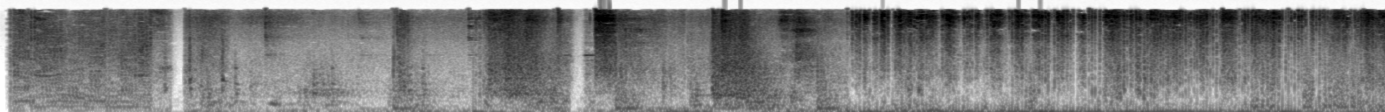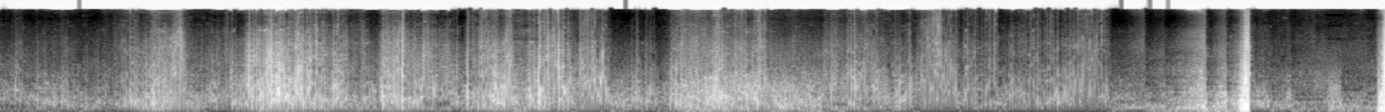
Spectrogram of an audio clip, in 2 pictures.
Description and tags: French students from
